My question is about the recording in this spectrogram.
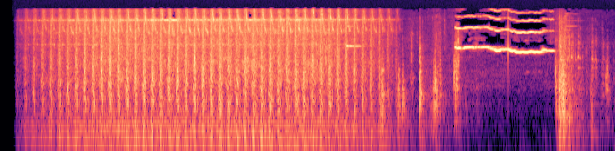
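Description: Intro sound effect: a fast rattling train of strokes, about a dozen a second, for roughly four seconds, then a few separate hits and a high ringing tone that slides slightly down, ending on a last hit.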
